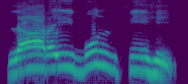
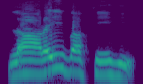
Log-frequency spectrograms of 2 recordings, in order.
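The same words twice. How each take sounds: First: "raybun" ending in a full -un; heavy noon ending. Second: "rayba" ending in a short open a, no n; light ending. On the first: Teacher showing the normal negation, heavy -un ending on "raybun". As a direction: sound the n in "raybun". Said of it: "which was normal negation". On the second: Teacher reciting the emphatic negation, light -a ending on "rayba". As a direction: drop the noon, say "rayba". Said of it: "You make it light". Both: Shown as a demonstration.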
